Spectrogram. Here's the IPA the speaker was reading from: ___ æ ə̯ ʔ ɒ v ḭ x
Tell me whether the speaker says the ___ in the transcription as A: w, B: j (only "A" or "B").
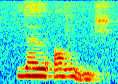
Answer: B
